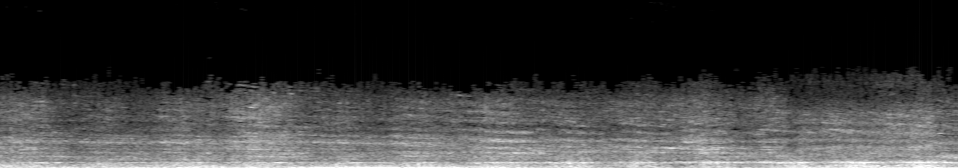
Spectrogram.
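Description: Double-stack intermodal freight cars rolling steadily past, wheels running on the rails, with the grade-crossing bell ringing.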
